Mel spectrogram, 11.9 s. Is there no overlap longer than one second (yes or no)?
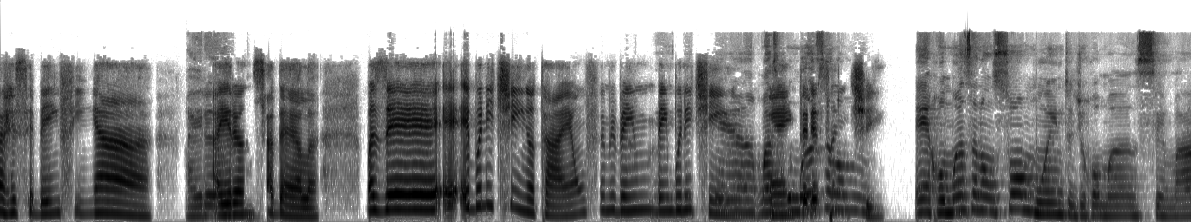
no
